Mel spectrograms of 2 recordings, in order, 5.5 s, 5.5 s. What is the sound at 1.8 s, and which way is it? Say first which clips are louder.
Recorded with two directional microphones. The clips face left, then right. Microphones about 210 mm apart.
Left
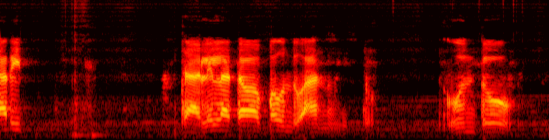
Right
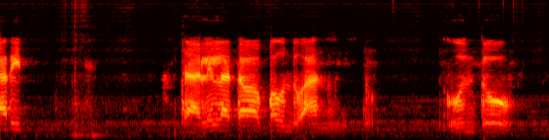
A man's voice: left 4 dB; 45° left (ahead or behind).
